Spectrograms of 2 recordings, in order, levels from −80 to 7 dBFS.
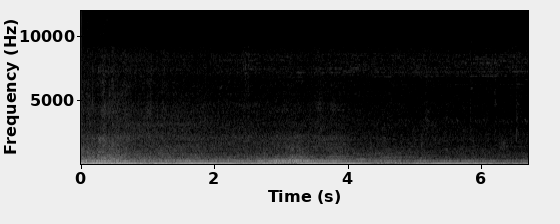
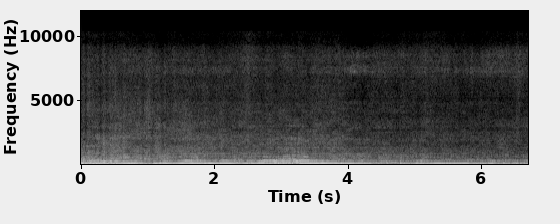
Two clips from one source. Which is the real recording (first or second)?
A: first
